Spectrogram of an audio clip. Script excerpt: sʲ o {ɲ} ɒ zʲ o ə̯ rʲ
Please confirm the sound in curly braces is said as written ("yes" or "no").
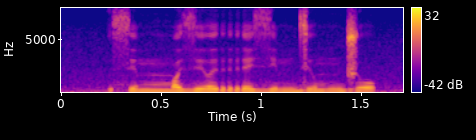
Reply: no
